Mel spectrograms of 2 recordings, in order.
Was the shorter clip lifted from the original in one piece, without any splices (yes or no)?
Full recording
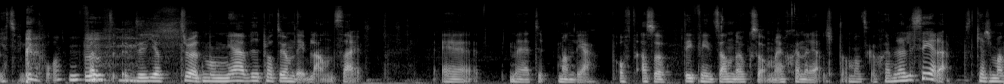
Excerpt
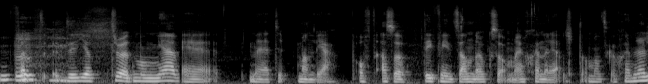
no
